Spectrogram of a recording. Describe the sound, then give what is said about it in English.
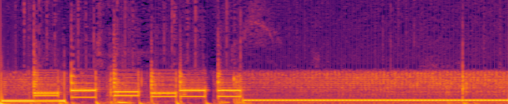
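A quick burst of about half a dozen touch-tone keypad beeps, then, after a phone call is hung up, a steady, unbroken telephone tone that hums on alone until the end, with no voices. “Why do you hang up on me?”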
